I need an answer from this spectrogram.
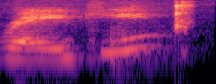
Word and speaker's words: Reiki: heal and preserve life all are connected it's pronounced reiki and it's thought to be an ancient healing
